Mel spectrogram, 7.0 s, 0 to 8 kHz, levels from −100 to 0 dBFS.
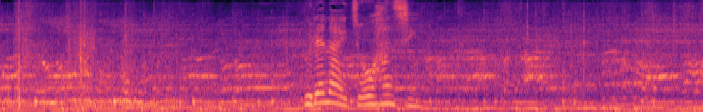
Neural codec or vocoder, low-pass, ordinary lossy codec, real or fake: none; none; none; real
